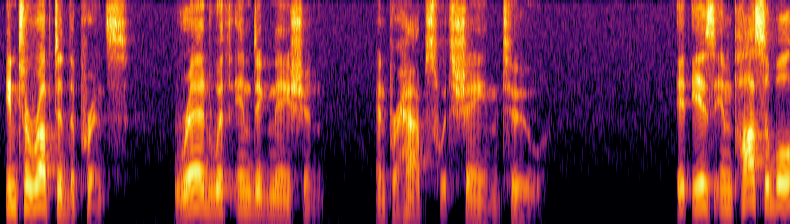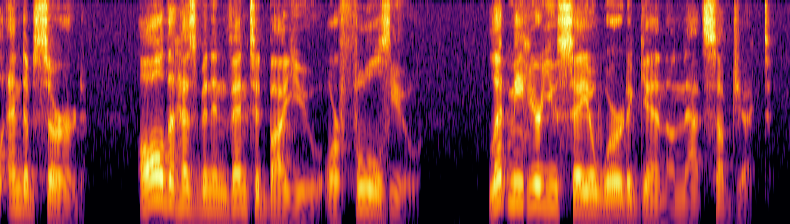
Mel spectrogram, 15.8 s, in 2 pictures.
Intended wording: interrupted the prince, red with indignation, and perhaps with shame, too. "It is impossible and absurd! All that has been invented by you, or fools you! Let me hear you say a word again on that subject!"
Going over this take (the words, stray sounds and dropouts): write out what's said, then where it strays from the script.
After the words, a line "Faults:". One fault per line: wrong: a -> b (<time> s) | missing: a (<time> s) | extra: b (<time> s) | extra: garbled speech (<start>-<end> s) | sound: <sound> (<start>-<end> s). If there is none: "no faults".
interrupted the prince, red with indignation, and perhaps with shame, too. "It is impossible and absurd! All that has been invented by you, or fools you! Let me hear you say a word again on that subject!"
Faults:
no faults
